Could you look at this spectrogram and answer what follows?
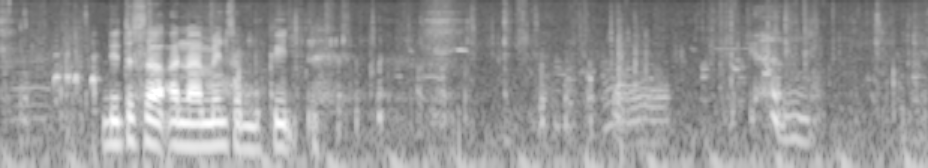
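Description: Chickens clucking around a farm hut, soft and close, mixed with quiet rustling and someone talking.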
